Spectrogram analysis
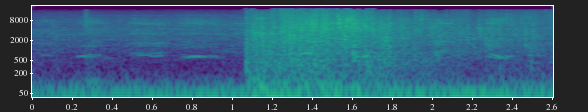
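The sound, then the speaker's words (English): A sudden loud, crashing impact at about one second as a sledgehammer bursts through a wall next to a toilet, followed by a burst of scattering debris and rumbling noise over a low background hum. “A sledgehammer bursts through the wall next to the toilet.”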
